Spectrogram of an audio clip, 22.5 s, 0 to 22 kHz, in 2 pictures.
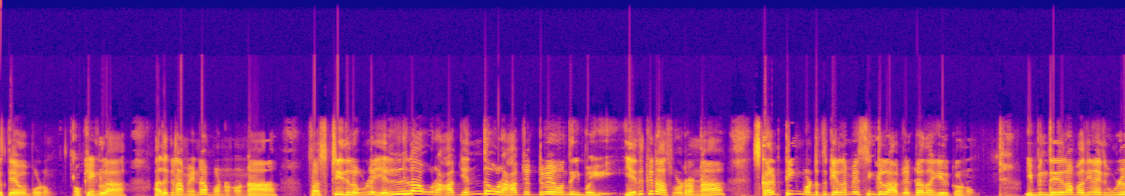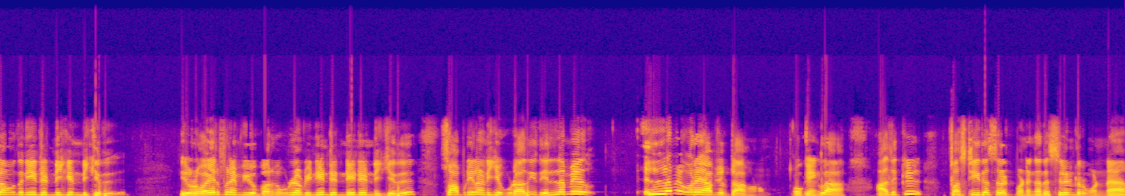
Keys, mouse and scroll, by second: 0.2-0.5 scroll up 1, 0.5 middle click, 1.2 click, 1.5 middle click, 1.8 scroll up 2, 2.1 middle click, 2.7-3.2 scroll down 1, 3.2-4.2 drag, 4.6 scroll up 1, 4.9 scroll down 1, 5.1 middle click, 5.4-5.9 scroll up 5, 5.9 shift+middle click, 6.4 scroll down 1, 6.6 middle click, 7.4-7.8 scroll down 1, 7.8 scroll up 1, 8.1-9.2 shift+middle drag, 9.2-9.6 scroll up 2, 9.6-11.0 middle drag, 11.0-11.6 scroll down 1, 11.6-12.4 scroll down 2, 12.4 click, 13.0 click, 13.3 middle click, 13.7-14.8 scroll up 1, 14.8-15.2 scroll down 1, 15.2 shift+middle click, 16.1-18.5 scroll up 1, 18.5-19.4 scroll down 1, 19.4 click, 19.8-20.4 scroll up 1, 20.5 click, 21.1-22.2 shift+middle drag.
